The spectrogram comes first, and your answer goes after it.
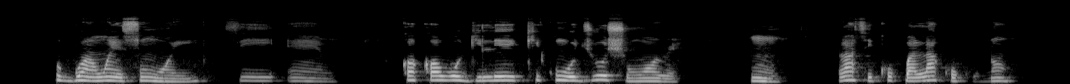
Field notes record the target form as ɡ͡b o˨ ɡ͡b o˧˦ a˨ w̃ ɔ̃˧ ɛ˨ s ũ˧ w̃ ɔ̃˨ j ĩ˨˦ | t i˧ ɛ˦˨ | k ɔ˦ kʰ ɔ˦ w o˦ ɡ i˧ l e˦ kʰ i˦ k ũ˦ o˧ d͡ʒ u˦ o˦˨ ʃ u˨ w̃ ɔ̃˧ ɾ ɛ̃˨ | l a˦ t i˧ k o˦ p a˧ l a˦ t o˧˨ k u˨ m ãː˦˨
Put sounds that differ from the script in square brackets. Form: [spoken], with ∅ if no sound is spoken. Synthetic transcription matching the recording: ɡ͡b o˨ ɡ͡b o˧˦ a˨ w̃ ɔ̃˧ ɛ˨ s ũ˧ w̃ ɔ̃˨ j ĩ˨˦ | t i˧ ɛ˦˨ | k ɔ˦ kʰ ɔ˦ w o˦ ɡ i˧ l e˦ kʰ i˦ k ũ˦ o˧ d͡ʒ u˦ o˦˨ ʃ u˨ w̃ ɔ̃˧ ɾ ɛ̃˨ | l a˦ t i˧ k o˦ [k͡p] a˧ l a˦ [k] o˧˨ k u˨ [n] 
